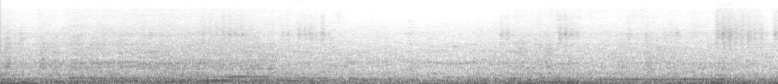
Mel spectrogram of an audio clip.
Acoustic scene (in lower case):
bus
